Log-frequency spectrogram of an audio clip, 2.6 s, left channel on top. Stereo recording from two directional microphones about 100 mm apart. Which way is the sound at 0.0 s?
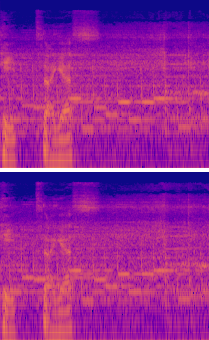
40° left (ahead or behind).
